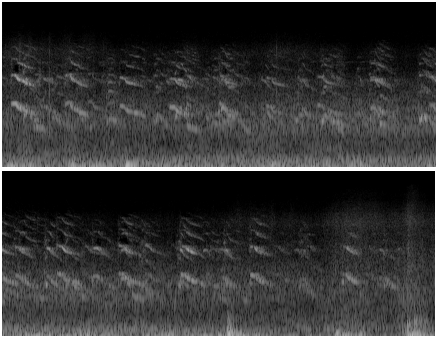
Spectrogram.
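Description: Many birds calling at once in a rapid, continuous stream of short falling notes, several a second. A low rumble underneath, with one thump about eight seconds in.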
